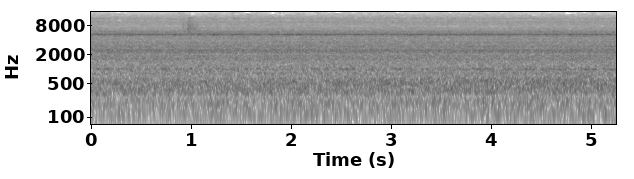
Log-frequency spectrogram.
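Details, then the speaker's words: Refinished Tyeb 52" variable-speed reversible ceiling fan, salvaged from a flea market with replaced blades and brackets, running on high at about 240 rpm: steady, even airy rush with a faint constant high tone and no ticks or wobble. Normal smooth running. "high is going to run about 240 rpm and that's just uh that's almost unbelievable for a residential fan it blows quite a bit of air"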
